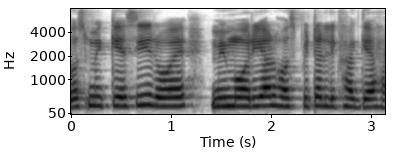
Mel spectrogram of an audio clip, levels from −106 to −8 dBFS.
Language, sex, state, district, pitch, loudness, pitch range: Hindi, female, Jharkhand, Ranchi, 250 Hz, -14 LUFS, 245-260 Hz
